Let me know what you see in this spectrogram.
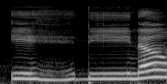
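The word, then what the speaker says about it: اهدنا: aja Ih ihdinasi na Jangan dibaca panjang mentang-mentang ada Alif Kalau pendek Kalau berhenti Iya panjang kalau lanjut langsung eh apa tekan ke Shad ihdin ihdin th misal Jangan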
